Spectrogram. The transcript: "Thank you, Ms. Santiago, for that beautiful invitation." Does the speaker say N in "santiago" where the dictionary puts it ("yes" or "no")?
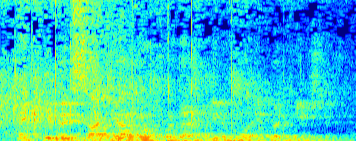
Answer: no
